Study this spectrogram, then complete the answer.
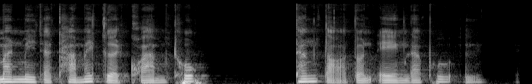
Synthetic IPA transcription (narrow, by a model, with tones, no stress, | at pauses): ma˧nmiː˧t͡ɕɛ˨˩t̪ʰa˧mɦa˥˩jkɤː˨˩t̪̚kʰwaː˧mt̪ʰu˦˥k̚ | t̪ʰa˦˥ŋt̪ɔ̰ː˨˩t̪o˧nʔeː˧ŋlɛ˦˥pʰuː˥˩ʔɯː˨˩n˦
